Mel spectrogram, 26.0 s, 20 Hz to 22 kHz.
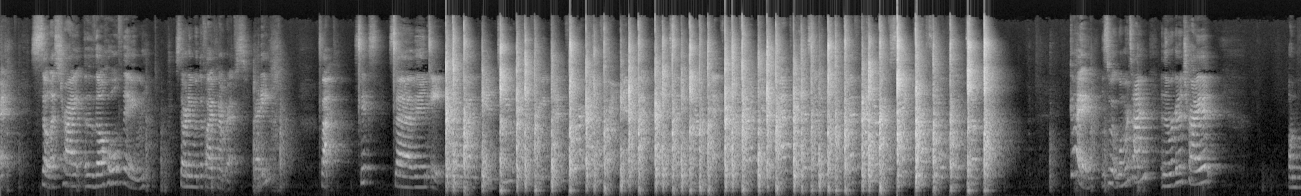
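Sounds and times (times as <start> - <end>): woman speaking: 0.0 - 2.9, 3.6 - 5.6, 6.4 - 19.7, 21.4 - 24.2, 25.8 - 26.0
tap shoes on wooden board: 8.9 - 20.0.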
